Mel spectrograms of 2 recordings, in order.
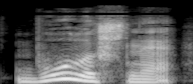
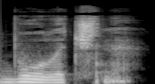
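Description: First: It is said in the old Moscow way. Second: It is said in the modern standard way. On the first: "это не манерное произношение, а старомосковское" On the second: "сегодня предпочтительно"

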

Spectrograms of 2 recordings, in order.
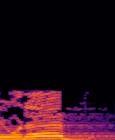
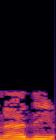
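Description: First: The word ends without a final long ee vowel. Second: The word ends with a final long ee vowel. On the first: This is the reading shared by all reciters. "الحذف يوم إيه؟ يوم يناد" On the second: This is the reading of one reciter alone. "طب الإثبات يوم ينادي"

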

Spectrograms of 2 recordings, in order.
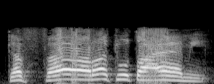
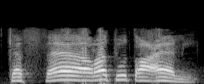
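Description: The two takes are said the same way.

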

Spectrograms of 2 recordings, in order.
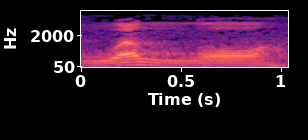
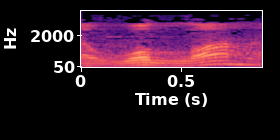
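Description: First: The first syllable is pronounced light and thin. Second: The first syllable is pronounced heavy and thick. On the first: The speaker calls it right. "namun dibaca" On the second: The speaker calls it wrong. "bukan dibaca"

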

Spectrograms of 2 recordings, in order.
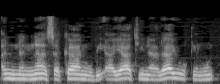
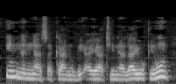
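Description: First: The first word begins with the vowel a. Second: The first word begins with the vowel i. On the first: These words are the creature's own speech. "فإذا قلنا بفتح الهمزة" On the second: These words start a new statement, not the creature's speech. "لكن إن جئنا بكسر الهمزة"

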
